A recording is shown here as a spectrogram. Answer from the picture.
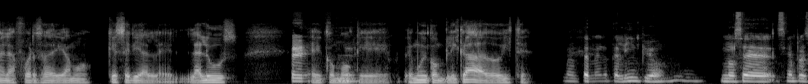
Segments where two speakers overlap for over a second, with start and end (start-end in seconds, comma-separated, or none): none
